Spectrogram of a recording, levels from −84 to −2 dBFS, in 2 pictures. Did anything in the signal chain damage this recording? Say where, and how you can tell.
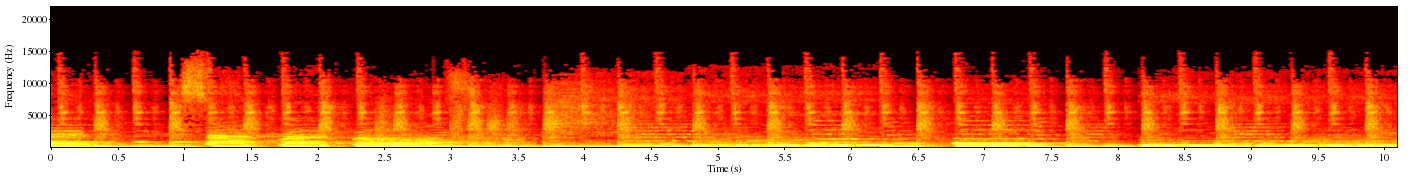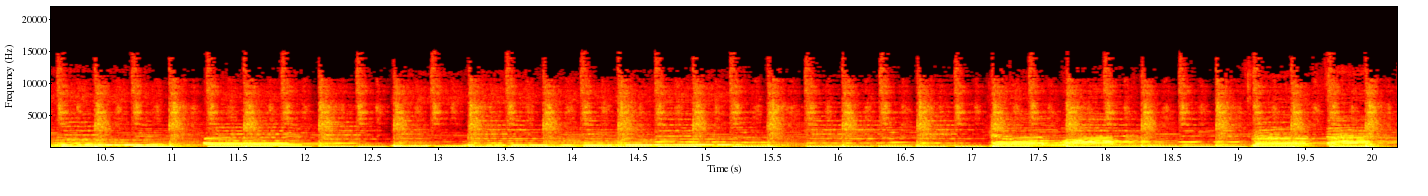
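No, nothing I can hear points to trouble anywhere along the chain, so there's no stage to single out here.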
